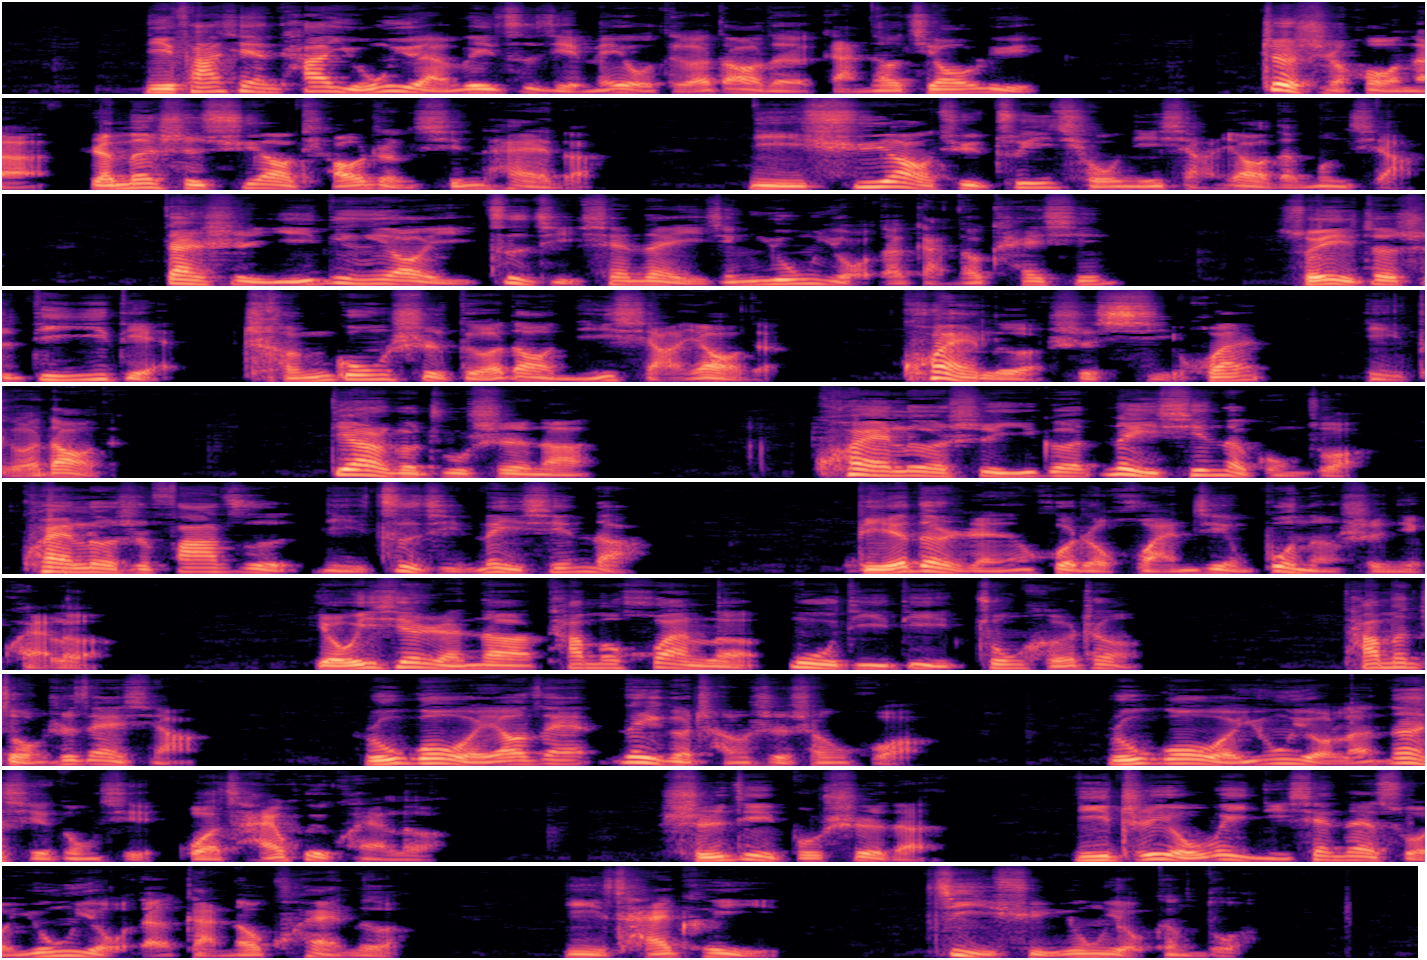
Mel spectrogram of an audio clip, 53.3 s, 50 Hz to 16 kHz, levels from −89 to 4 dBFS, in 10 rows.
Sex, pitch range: male, 130-195 Hz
